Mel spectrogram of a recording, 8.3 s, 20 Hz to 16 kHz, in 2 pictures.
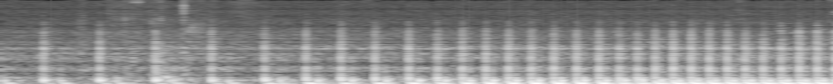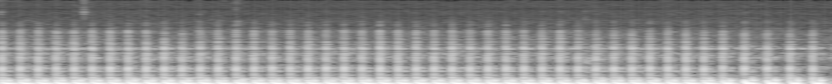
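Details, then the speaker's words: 1975 Fender Super Reverb amp (blackfaced Silverface), tremolo at slowest speed: steady tick about two per second in time with the tremolo pulse over amp hum; ticking, cause not yet found. "and also of course this is the slowest speed of the tremolo and you can hear the tremolo taking"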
